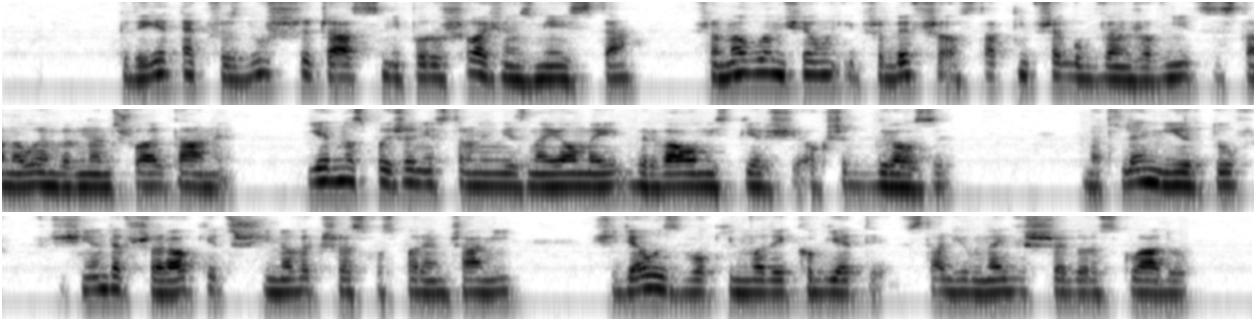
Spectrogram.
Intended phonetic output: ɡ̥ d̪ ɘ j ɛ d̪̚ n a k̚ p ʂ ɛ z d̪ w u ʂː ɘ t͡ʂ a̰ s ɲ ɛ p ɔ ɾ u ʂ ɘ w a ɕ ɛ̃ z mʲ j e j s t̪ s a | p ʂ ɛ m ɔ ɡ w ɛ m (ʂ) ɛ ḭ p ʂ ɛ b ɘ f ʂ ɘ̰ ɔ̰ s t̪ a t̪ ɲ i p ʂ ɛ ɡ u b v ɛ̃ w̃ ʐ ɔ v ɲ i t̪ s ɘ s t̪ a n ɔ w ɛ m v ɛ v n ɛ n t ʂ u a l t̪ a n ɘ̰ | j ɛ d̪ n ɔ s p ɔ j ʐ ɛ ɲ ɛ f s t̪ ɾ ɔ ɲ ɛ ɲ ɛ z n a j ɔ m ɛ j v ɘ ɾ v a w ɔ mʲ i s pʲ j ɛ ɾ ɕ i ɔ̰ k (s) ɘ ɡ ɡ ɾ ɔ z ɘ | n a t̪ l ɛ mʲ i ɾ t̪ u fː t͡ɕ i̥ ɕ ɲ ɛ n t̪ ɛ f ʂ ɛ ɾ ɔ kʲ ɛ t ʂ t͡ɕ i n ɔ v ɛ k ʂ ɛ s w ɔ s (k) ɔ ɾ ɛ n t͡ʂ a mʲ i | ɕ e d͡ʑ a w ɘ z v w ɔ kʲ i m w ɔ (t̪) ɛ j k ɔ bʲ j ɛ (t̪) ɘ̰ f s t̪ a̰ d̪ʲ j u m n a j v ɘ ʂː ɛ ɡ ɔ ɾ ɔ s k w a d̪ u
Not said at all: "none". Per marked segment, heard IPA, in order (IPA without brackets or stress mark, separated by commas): ɕ, ʂ, p, d̪, t̪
